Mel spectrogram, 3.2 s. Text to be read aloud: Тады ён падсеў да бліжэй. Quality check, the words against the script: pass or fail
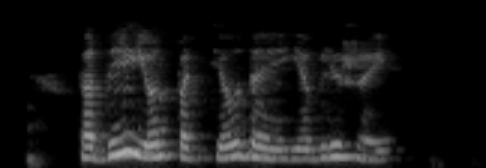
fail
